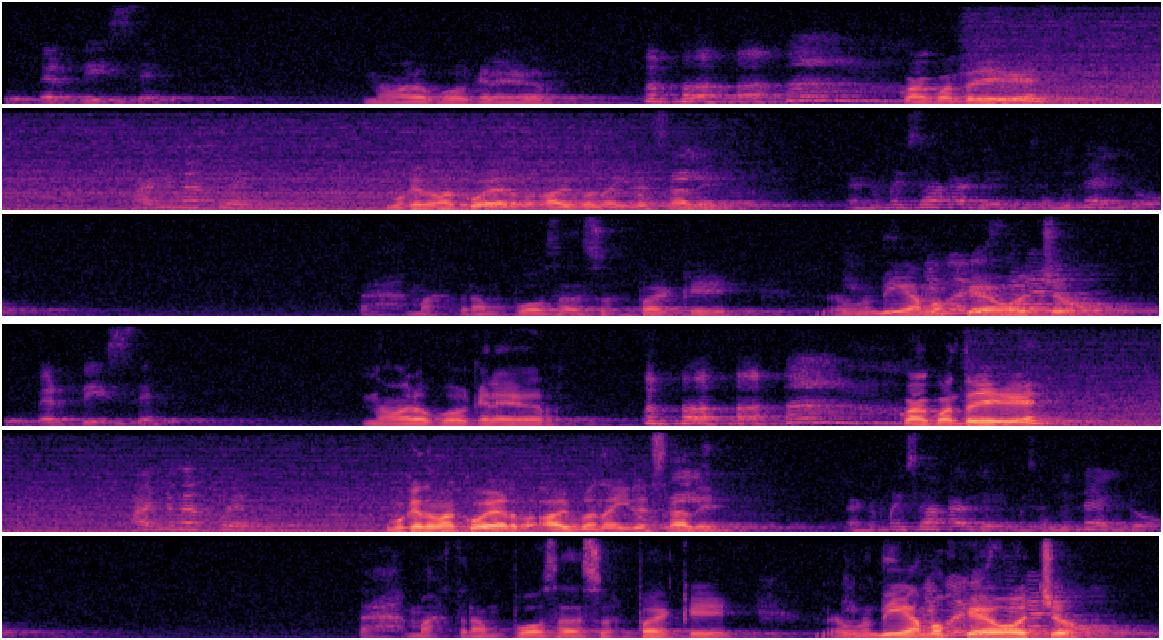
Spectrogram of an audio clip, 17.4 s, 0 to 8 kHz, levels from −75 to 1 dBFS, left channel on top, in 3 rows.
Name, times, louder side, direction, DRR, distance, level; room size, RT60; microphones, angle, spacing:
voice 1, 0.2-0.8 3.2-4.7 6.4-7.3 8.9-9.4 10.0-11.6 15.8-17.1, right 2 dB, 45° right, 4 dB, 1.4 m, -33 dB
voice 2, 1.8-2.8 4.5-5.3 7.7-9.4 13.4-15.2 15.7-17.0, right 6 dB, 80° right, 16 dB, 0.5 m, -21 dB
sound 1, 4.8-9.7, left 1 dB, 15° left, 3.2 m, -37 dB
18.5 x 7.3 x 4.4 m, 1.5 s
head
